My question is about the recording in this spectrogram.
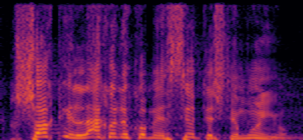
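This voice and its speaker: Lively pastor in a reverberant hall. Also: male voice, high-pitched, quick pace. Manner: animated storytelling, acts out quoted voices. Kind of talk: sermon with testimony.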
